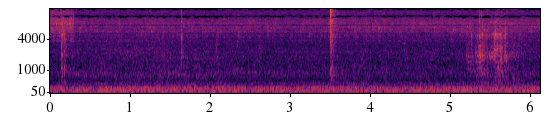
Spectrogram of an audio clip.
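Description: Espresso pours over ice with a soft trickle.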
